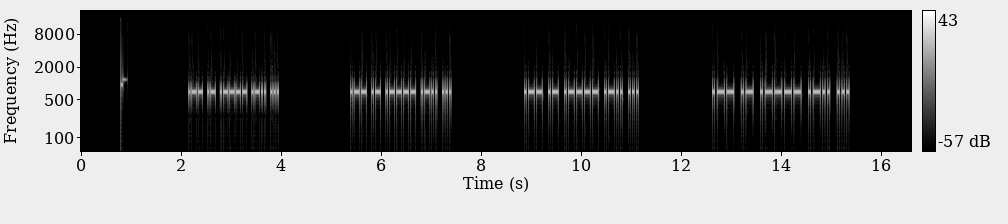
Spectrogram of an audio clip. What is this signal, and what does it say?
Morse code, heard as a keyed tone, about 31 wpm, 700 Hz. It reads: WA1LS WA1LS WA1LS WA1LS
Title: Speed Racing - USA 2x2 Call Signs 25wpm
